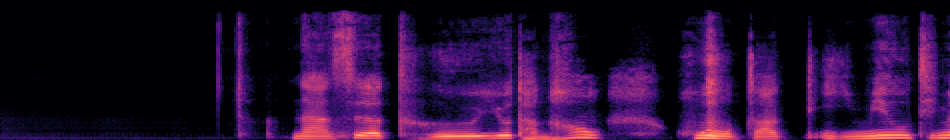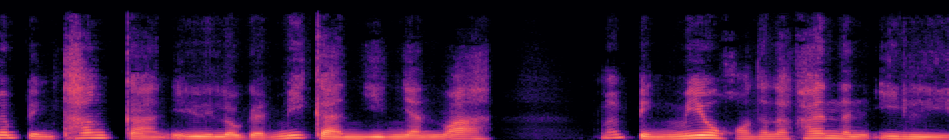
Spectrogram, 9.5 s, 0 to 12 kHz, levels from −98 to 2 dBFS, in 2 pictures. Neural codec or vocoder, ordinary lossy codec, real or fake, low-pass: codec, 16 kHz in and 24 kHz out, 0.9 kbps, LongCat-Audio-Codec, fine tuned four codebook decoder; AAC, 64 kbps; fake; 10.8 kHz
